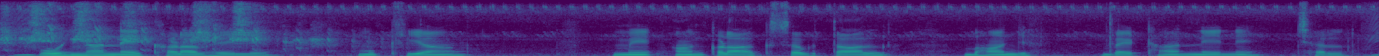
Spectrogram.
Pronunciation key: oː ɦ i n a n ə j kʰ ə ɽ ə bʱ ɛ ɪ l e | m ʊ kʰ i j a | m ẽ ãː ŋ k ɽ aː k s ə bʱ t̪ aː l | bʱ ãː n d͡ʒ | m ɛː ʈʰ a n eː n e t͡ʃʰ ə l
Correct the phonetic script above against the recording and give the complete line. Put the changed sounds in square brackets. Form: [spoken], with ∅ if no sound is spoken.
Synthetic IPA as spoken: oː ɦ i n a n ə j kʰ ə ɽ [a] bʱ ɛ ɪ l e | m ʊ kʰ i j a | m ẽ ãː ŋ k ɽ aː k s ə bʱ t̪ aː l | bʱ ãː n d͡ʒ | [b] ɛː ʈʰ a n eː n e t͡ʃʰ ə l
